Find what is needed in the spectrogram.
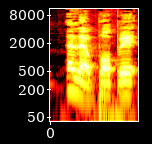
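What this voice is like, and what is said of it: Put-on British accent. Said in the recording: “You do British”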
